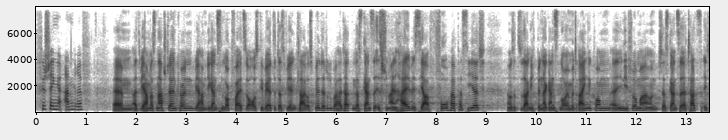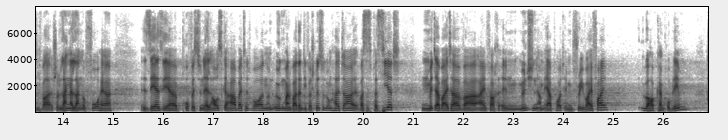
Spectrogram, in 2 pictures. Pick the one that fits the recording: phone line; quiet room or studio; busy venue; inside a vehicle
busy venue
